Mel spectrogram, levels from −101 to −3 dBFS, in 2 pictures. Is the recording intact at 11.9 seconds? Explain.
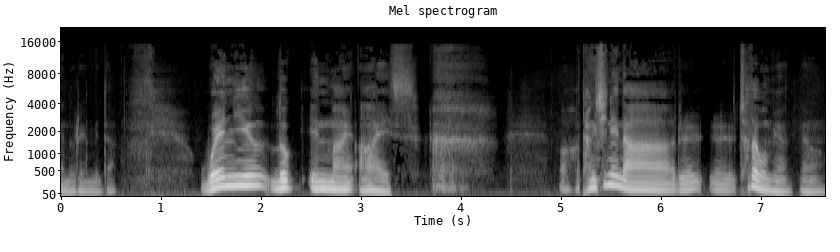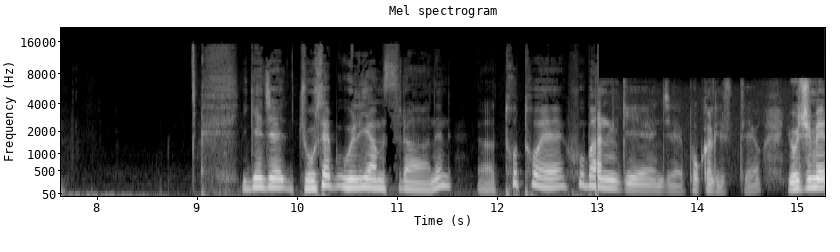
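Yes, the audio is intact at 11.9 seconds, with no fault to be heard at that moment.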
